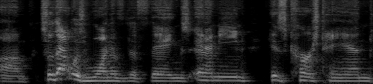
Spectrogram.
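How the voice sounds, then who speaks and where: A man speaks at a fairly slow pace with a Rhode Island accent. His tone is bright and sharp, his intonation fairly even. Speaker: toy company creator. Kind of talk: casual chat.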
